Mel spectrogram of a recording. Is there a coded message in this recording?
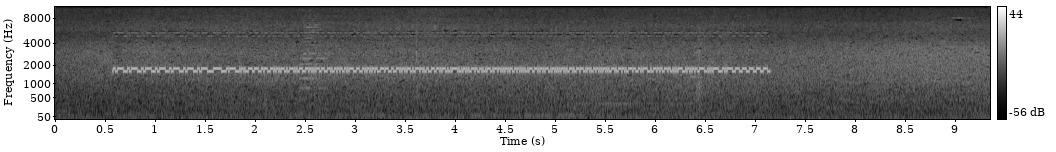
Yes: NAVTEX (SITOR-B), 100 baud, 170 Hz shift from 0.6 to 7.1 s, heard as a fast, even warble, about 1700 Hz centre, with street noise. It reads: VOULEZ-VOUS TENTER DE LE FAIRE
